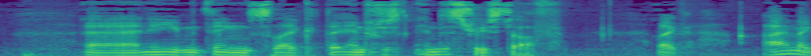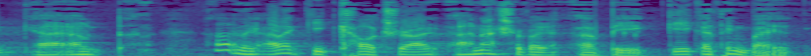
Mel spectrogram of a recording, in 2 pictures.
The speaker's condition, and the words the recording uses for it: Stuttering. Even when you're trying to do the right thing and pronounce the name properly, you still butcher it, okay?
